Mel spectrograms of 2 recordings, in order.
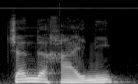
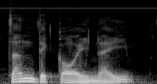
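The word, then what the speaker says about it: Chen de Hai Ni (真的愛你): Pour le titre de la chanson qui se prononce « Chen de Hai Ni » en mandarin et « Tan de Koi Nei » en cantonais, ça veut dire dans les deux dialectes « Je t'aime vraiment ».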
